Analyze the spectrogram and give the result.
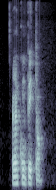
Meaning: incompetent
- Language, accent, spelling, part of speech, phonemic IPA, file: French, France, incompétent, adjective, /ɛ̃.kɔ̃.pe.tɑ̃/, LL-Q150 (fra)-incompétent.wav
